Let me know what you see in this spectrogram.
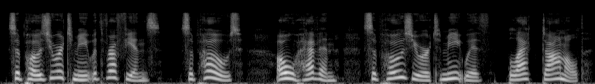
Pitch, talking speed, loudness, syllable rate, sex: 235 Hz, 150 wpm, -20 LUFS, 6.0 syllables/s, female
